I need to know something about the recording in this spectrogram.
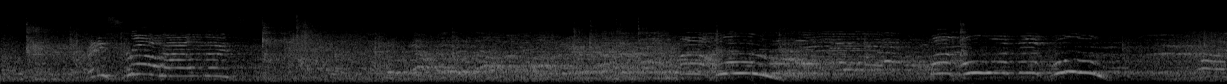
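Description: Young players shout to each other across the ice.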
